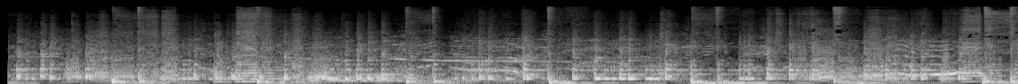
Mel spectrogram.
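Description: Live brass banda playing: sousaphones carry a low bass line under the horns, with regular drum and cymbal beats.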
